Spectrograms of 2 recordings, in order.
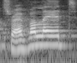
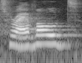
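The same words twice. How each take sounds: First: An extra vowel is sounded before the final D. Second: It ends with only a D sound. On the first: The speaker calls it wrong. "e não traveled" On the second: The speaker calls it right. "só o som do D"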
